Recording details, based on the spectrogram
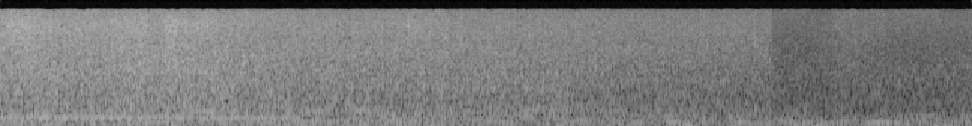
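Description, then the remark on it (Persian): A motorboat carrying several guards drones steadily across the sea, its low rumble and hum constant, with water noise washing underneath and no voices. “اون با چند تا نگهبان توی قایق موتوری روی آب دریا.”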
